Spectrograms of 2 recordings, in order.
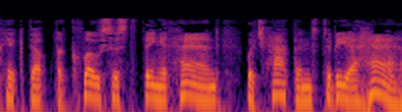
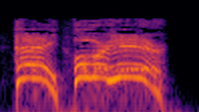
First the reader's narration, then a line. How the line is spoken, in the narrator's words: I shouted at it, first in English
